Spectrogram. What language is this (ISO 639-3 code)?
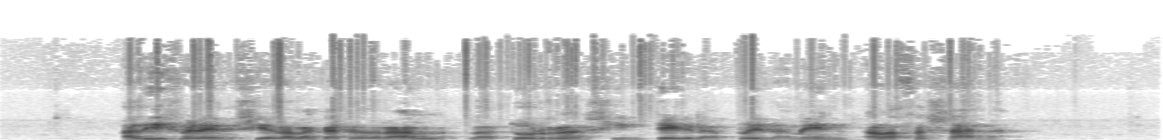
cat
